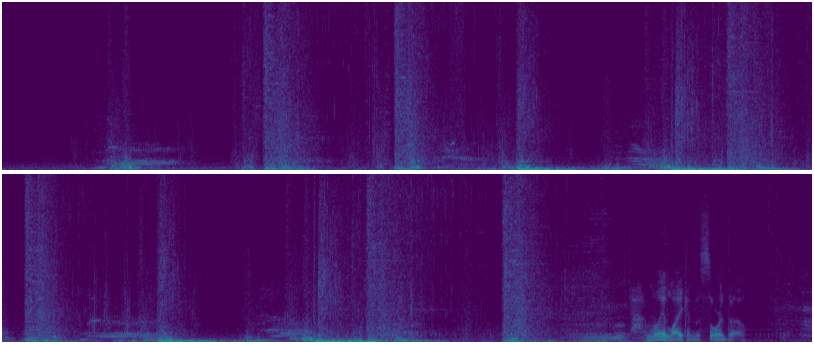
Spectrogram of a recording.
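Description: Blades swing and whoosh through the air.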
